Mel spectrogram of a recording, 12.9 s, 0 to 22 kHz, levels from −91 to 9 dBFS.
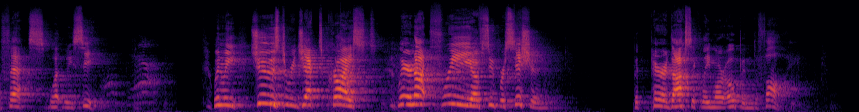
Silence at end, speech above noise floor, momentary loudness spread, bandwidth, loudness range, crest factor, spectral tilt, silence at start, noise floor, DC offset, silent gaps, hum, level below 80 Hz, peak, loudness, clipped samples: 1.05 s; 53 dB; 20 LU; 19 kHz; 9 LU; 24 dB; -2.5 dB/octave; 0 s; -86 dBFS; under 0.1%; none; none; -78 dBFS; -10 dBFS; -32 LUFS; under 0.1%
